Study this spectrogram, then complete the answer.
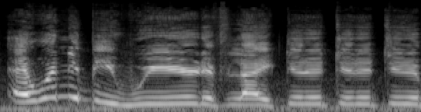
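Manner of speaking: hammed-up Canadian accent teasing a question. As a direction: imitate an annoying Canadian news guy. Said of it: "that aggravating Canadian accent".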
